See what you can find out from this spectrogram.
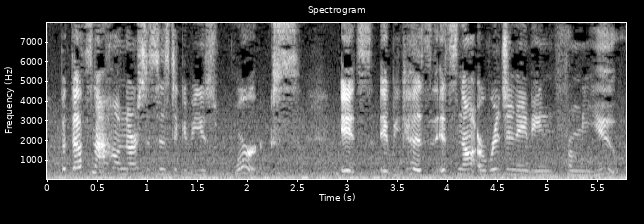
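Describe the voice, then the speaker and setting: A woman is speaking. The sound is dry with no echo, but there is loud background noise. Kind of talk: casual vlog chat. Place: car. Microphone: phone near.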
